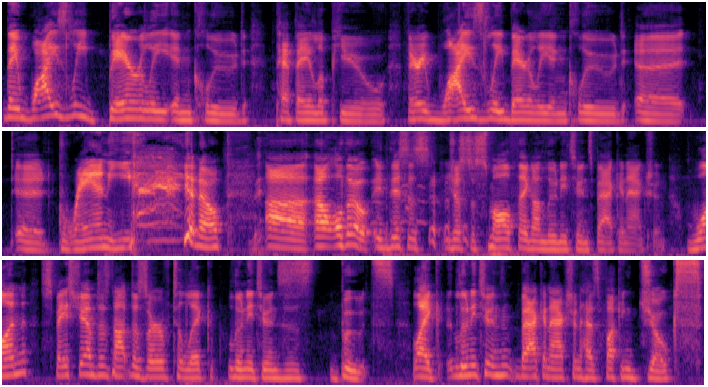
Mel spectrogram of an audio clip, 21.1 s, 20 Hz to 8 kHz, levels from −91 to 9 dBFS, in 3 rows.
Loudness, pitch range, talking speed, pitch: -19 LUFS, 130-160 Hz, 140 wpm, 145 Hz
